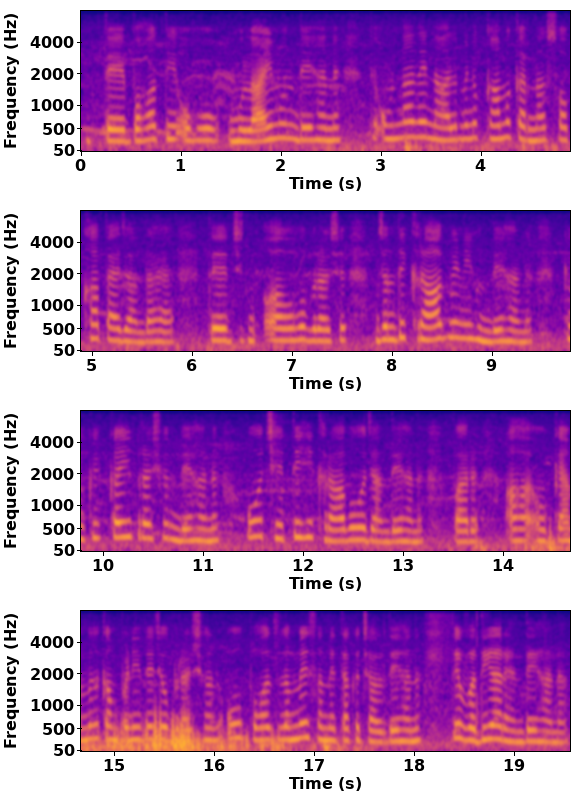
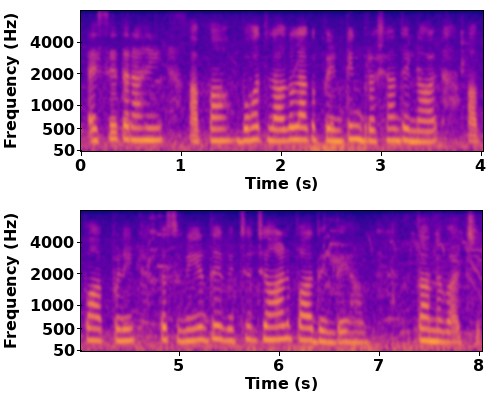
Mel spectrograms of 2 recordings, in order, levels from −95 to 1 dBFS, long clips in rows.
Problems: constant background noise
